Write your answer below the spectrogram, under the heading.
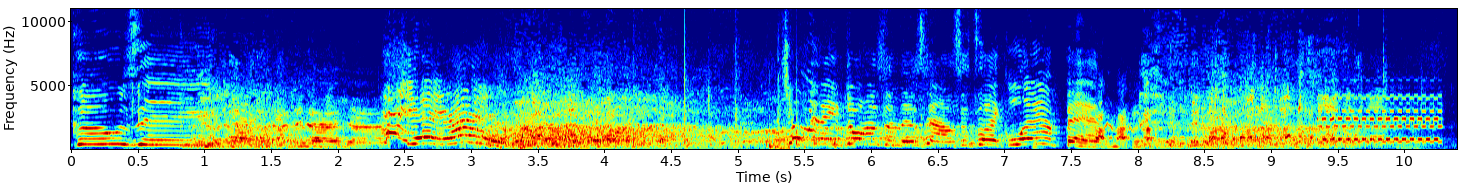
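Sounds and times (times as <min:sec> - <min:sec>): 
laughter: 0:00.7 - 0:10.2
speech: 0:07.9 - 0:09.3
telephone ringing with electronic tone: 0:08.8 - 0:10.3.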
